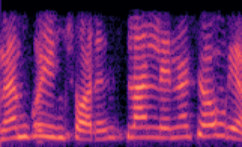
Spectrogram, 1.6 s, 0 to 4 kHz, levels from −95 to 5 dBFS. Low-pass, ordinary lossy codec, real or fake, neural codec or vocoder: 3.6 kHz; none; fake; codec, 16 kHz, 8 kbps, FunCodec, trained on Chinese and English, 25 frames a second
